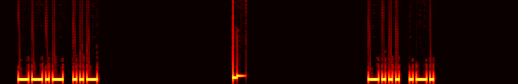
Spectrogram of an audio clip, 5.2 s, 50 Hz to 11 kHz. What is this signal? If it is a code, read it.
Morse code, heard as a keyed tone, about 36 wpm, 700 Hz. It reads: QU BR
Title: Top Two Letter Combinations in Words 35wpm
